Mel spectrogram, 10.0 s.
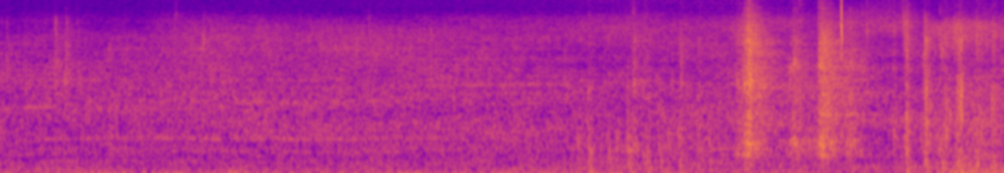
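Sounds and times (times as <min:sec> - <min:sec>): diesel train rumbling: 0:00.0 - 0:10.0
sharp clacks: 0:05.9 - 0:10.0.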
